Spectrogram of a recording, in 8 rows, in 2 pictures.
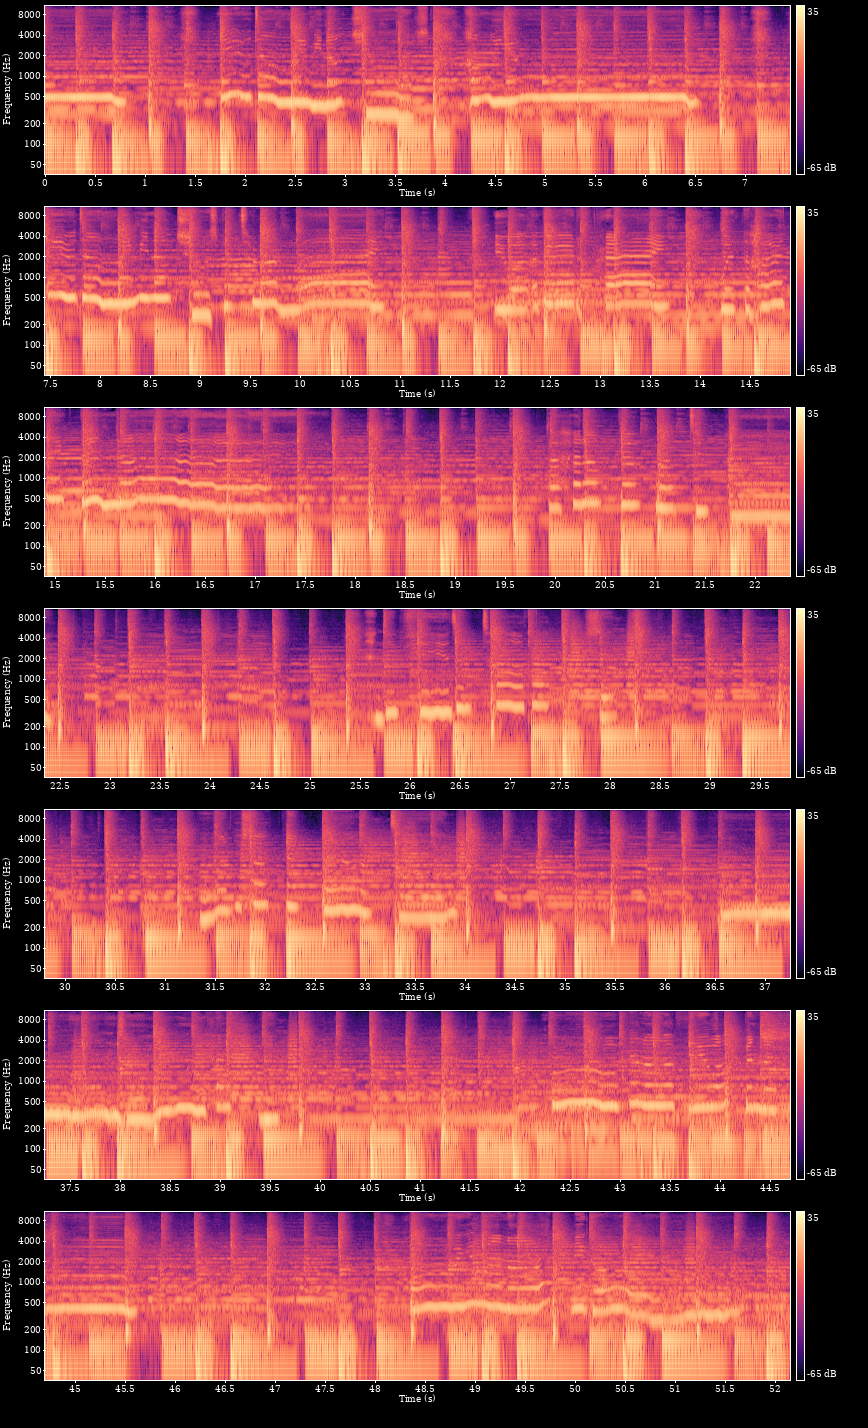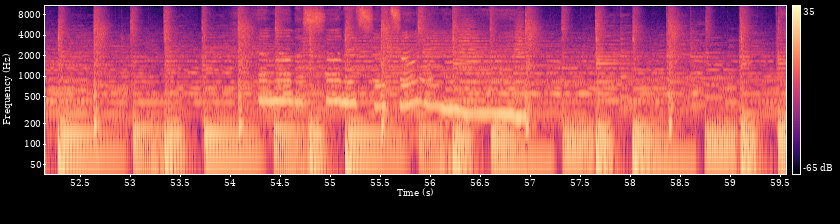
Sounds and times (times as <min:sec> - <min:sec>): Music: 0:00.0 - 0:59.5
Singing: 0:54.1 - 0:57.1.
